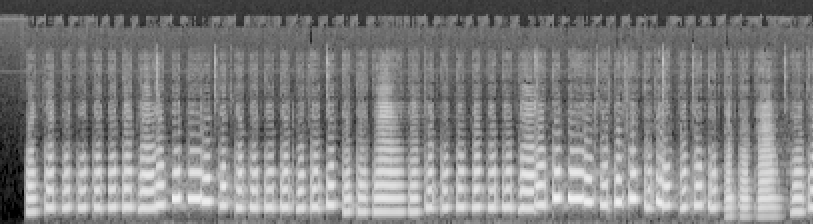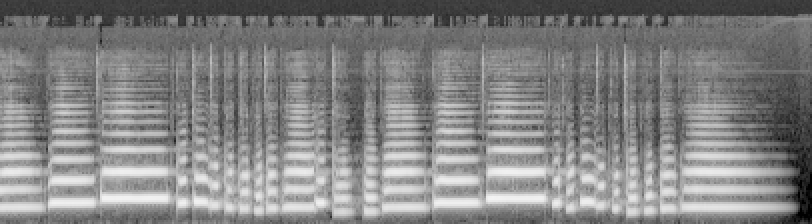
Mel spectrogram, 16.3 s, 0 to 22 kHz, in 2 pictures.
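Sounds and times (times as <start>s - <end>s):
French horn: 0.2s - 16.1s.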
